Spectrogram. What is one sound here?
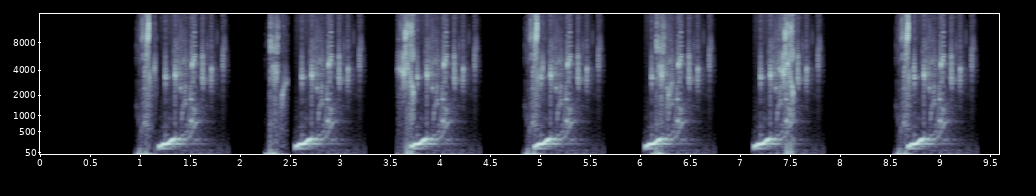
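Vegetables plop into water one after another.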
